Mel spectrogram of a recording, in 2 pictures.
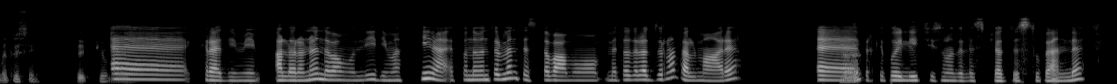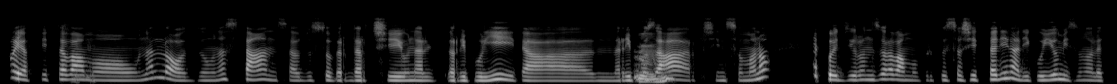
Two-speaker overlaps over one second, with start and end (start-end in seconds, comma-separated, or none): none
